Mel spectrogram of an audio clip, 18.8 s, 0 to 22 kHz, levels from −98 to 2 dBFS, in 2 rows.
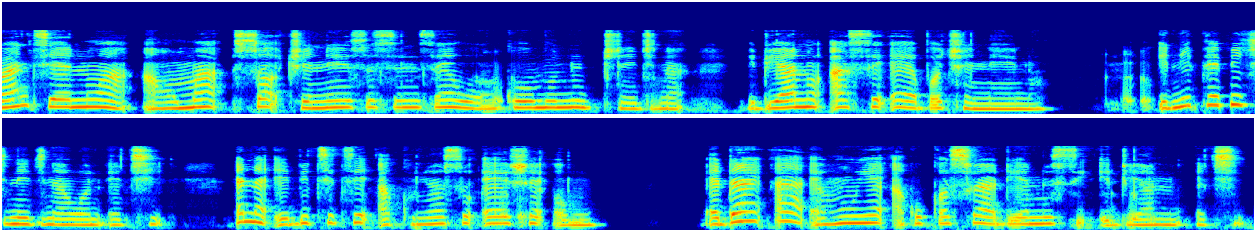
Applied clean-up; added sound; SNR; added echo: neural mask model Resemble Enhance denoiser.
